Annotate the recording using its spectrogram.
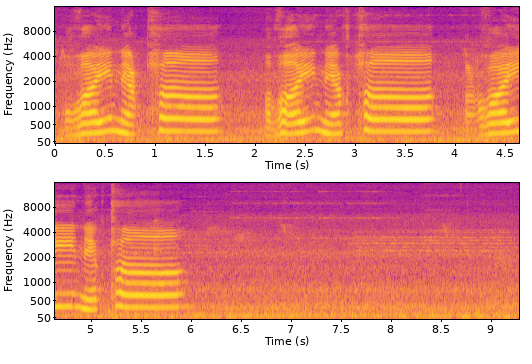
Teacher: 3 নম্বর মাখরাজ হলকের শেষ হইতে, মানে গলার শেষ হইতে, গলার শেষ অংশ।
